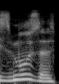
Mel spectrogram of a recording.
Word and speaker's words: Zmooze: Alors on dit Zmooze parce que ça s'écrit avec un Z.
